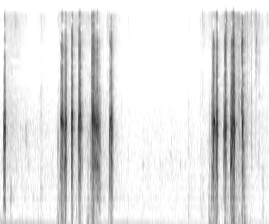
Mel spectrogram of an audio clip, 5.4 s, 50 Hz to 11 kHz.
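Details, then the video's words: Hen chicken used as a trapping decoy, 2020 season: two separate clusters of fast, scratchy clucks, about five notes each, about three seconds apart, with a lone note at the very start. "Tiếng gà mồi mái mới nhất mùa 2020..suab poj qaib seev"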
